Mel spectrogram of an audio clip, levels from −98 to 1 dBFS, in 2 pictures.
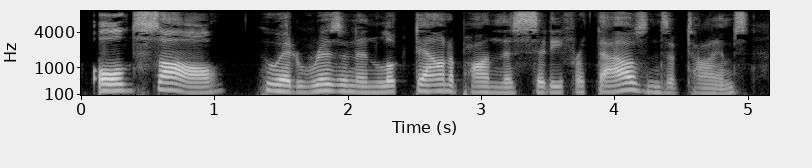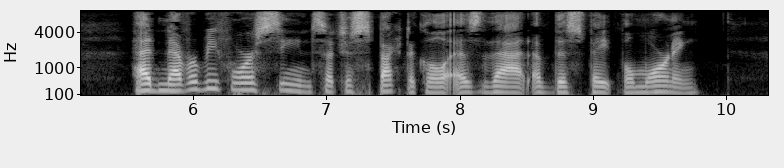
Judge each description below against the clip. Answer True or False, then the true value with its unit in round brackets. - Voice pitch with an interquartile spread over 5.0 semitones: False (3.8 semitones)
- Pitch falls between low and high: True (155 Hz)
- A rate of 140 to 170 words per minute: True (165 wpm)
